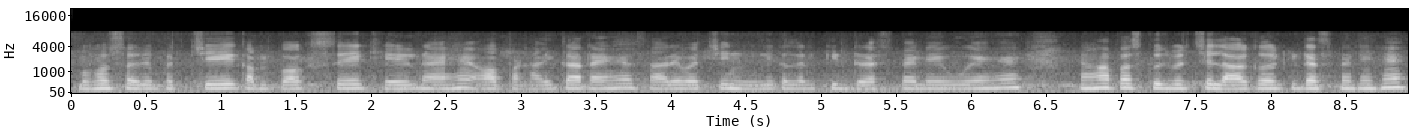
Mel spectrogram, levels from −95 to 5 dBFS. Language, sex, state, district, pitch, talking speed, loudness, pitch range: Hindi, male, Madhya Pradesh, Umaria, 165 Hz, 220 wpm, -19 LUFS, 160-170 Hz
